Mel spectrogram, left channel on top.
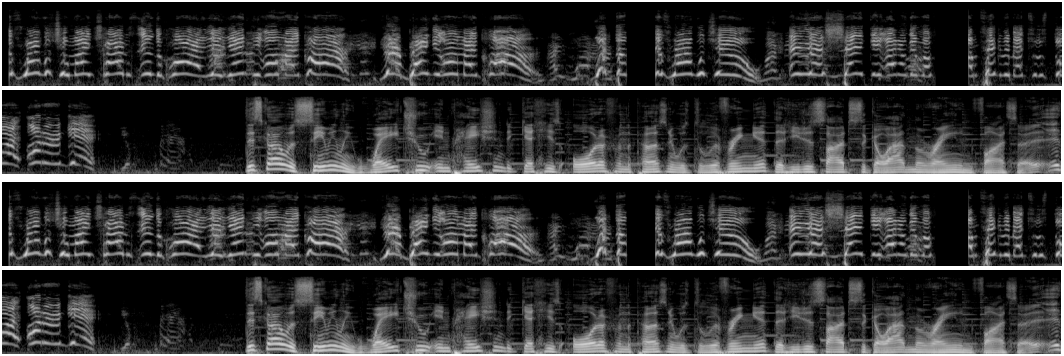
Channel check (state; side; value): normal; both; correlation 0.95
